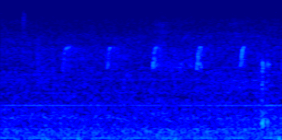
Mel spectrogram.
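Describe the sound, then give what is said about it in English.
Faint bird chirps come from outside on a back porch. A series of short, high calls repeats over a steady low background hiss. “Do I hear a bird in the background there? Well, I'm kind of outside on the back porch and there's some birds.”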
